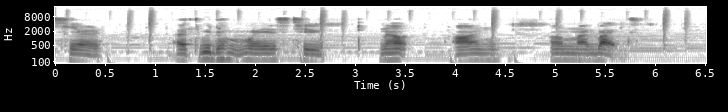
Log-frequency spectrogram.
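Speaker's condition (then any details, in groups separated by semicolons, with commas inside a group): Cerebral palsy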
